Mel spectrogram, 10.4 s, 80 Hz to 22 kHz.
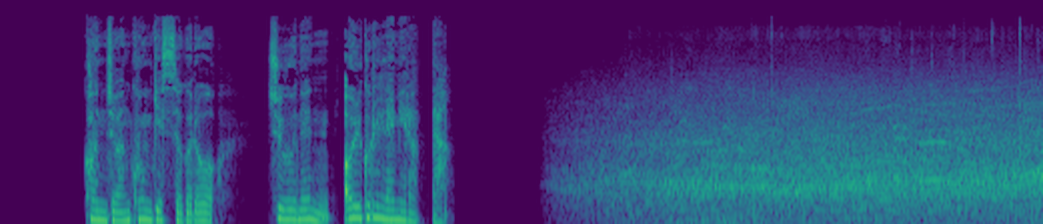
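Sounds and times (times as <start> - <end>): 
speech: 0.9 - 4.5
large crowd roaring and cheering: 5.4 - 10.4
scattered claps in a crowd: 5.5 - 10.4
shouts in a crowd: 5.5 - 10.4.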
